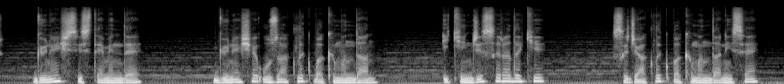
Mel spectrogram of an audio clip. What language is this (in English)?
Turkish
